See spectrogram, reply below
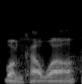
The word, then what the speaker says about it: Wong Kar-wai: And Christopher Doyle worked a lot with Wong Kar Wai. – Uh, yeah. Wong Kar Wai. – Sorry, Wong Kar-wai. – yeah, said his name wrong.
